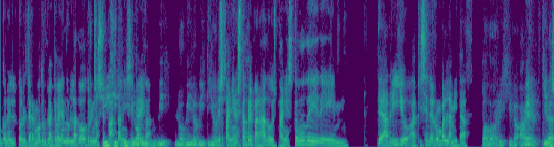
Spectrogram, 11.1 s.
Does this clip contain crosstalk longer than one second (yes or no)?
yes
